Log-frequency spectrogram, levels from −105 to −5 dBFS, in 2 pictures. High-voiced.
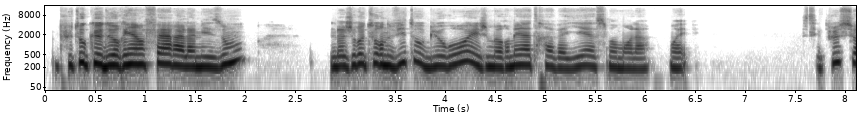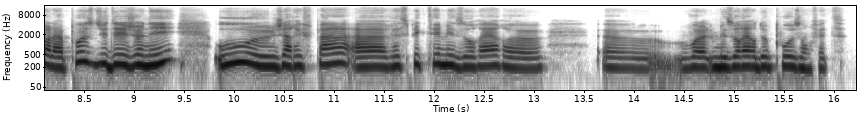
Yes: high, 220 Hz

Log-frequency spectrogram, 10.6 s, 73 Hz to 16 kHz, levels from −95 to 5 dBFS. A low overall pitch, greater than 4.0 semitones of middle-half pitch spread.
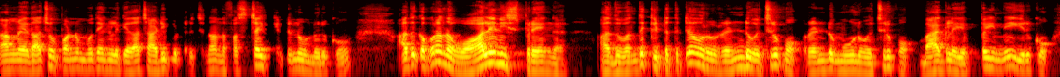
Yes: low, 125 Hz; average, 4.4 semitones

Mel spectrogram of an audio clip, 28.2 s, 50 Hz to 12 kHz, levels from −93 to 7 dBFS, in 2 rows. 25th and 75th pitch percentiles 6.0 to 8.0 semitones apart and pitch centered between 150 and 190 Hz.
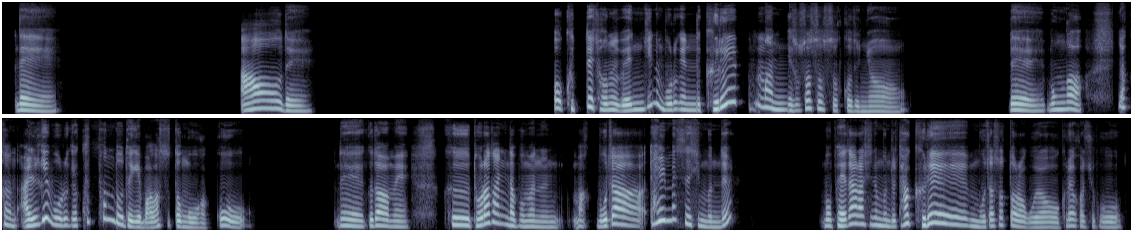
No: average, 5.3 semitones; medium, 185 Hz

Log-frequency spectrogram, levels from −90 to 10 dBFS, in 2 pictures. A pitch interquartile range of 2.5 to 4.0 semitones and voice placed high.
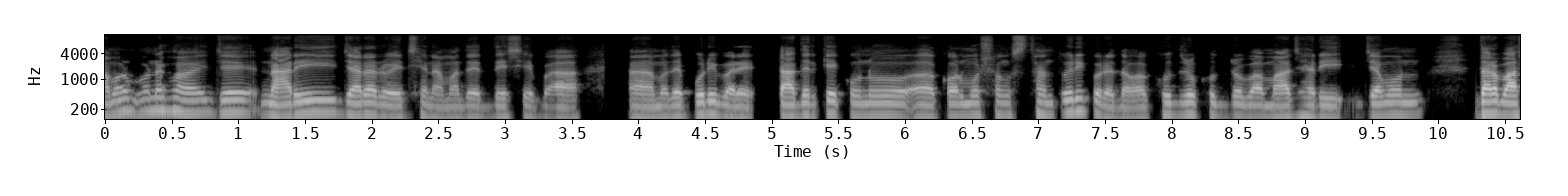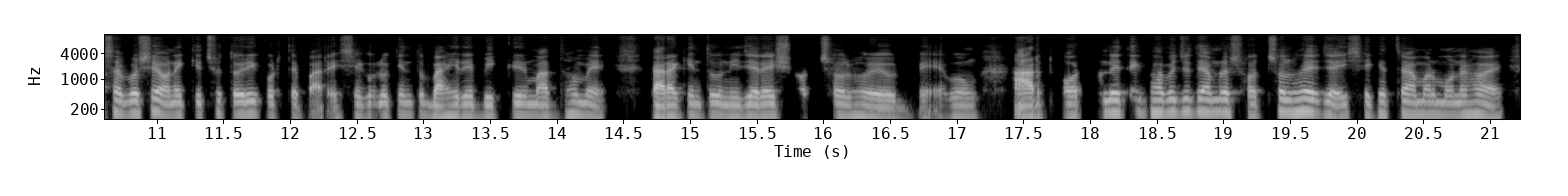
No: average, 3.1 semitones; low, 135 Hz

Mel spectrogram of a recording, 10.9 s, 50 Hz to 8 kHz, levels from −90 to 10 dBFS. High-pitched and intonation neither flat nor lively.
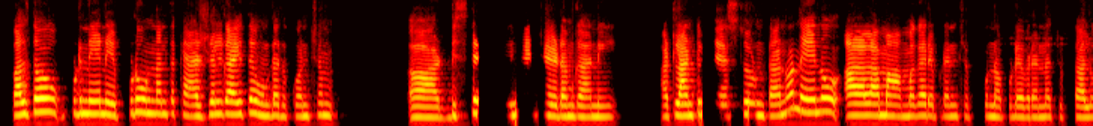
Yes: high, 225 Hz; average, 3.0 semitones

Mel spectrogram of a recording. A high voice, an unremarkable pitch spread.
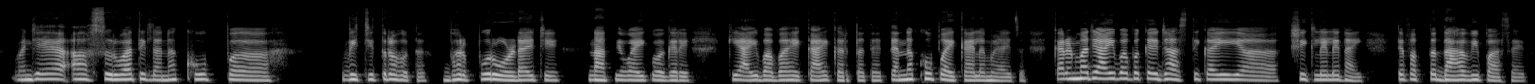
Yes: high, 210 Hz; average, 3.1 semitones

